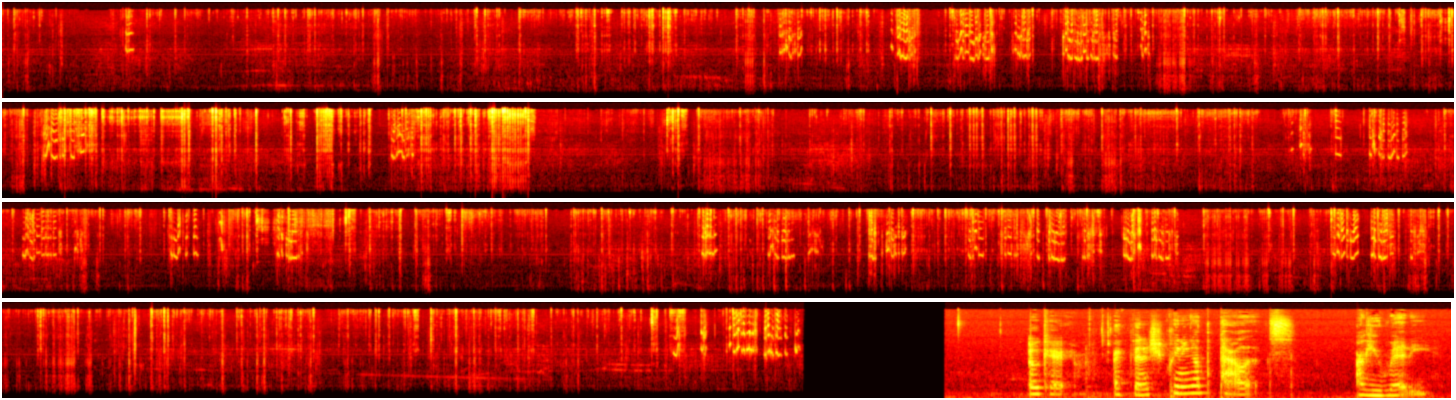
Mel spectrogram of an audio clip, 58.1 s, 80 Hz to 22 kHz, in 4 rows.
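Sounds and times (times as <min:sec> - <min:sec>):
cloth squeaking on metal: 0:05.8 - 0:19.8, 0:21.2 - 0:51.6.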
